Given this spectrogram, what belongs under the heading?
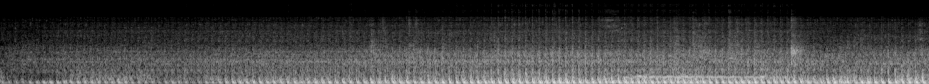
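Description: Motorcycles riding along a jungle trail, with a steady, loud, throbbing engine drone that swells slightly as it goes on and keeps a rapid rhythmic pulse throughout, with no talk.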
